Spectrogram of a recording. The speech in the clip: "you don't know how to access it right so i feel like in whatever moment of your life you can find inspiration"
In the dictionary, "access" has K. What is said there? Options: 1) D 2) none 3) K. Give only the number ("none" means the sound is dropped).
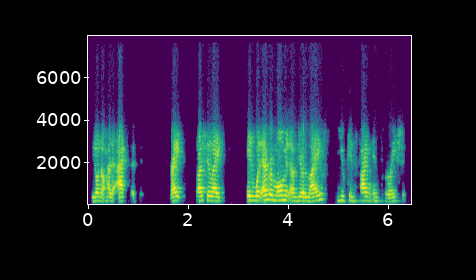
3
